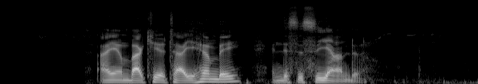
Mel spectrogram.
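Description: A man speaks calmly and warmly into a close microphone.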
